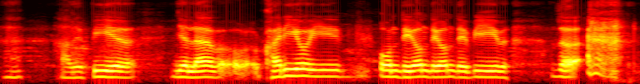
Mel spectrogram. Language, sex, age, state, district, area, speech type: Dogri, female, 60+, Jammu and Kashmir, Reasi, rural, spontaneous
